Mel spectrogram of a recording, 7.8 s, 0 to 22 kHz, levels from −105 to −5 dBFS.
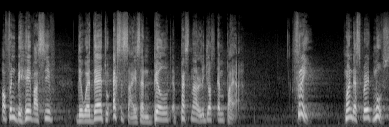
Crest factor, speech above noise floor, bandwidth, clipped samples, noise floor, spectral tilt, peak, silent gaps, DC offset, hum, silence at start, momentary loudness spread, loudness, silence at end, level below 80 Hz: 24 dB; 43 dB; 15.5 kHz; under 0.1%; -75 dBFS; -3 dB/octave; -10 dBFS; none; under 0.1%; none; 0.05 s; 12 LU; -32 LUFS; 0 s; -84 dBFS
